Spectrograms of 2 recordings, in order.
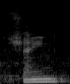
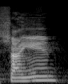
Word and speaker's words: Cheyenne: that's yeah shot Chinese Shane yeah I that name sounds familiar that's probably the Air Force Base this Cheyenne is that it Cheyenne is how you say it that's the city's name yep yeah you guys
